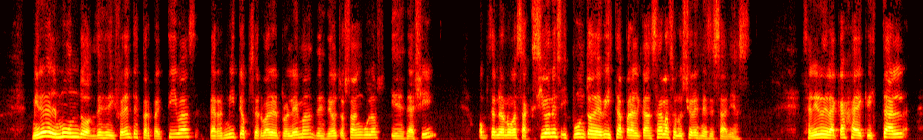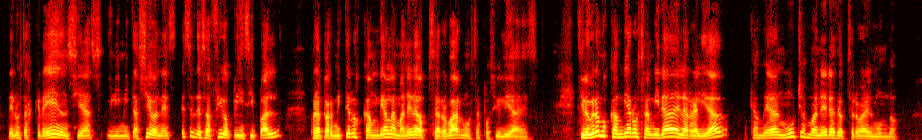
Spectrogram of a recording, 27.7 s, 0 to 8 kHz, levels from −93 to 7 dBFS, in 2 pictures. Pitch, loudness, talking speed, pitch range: 155 Hz, -18 LUFS, 145 wpm, 135-185 Hz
